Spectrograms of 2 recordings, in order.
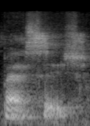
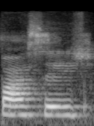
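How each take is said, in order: First: The first vowel is a front 'a' as in cat. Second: The first vowel is an open 'ah' sound. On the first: A paragraph of text for reading. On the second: A path or way one passes through.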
